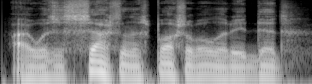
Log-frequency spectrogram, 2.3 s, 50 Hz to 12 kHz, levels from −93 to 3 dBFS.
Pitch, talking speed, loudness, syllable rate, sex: 80 Hz, 230 wpm, -19 LUFS, 6.1 syllables/s, male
